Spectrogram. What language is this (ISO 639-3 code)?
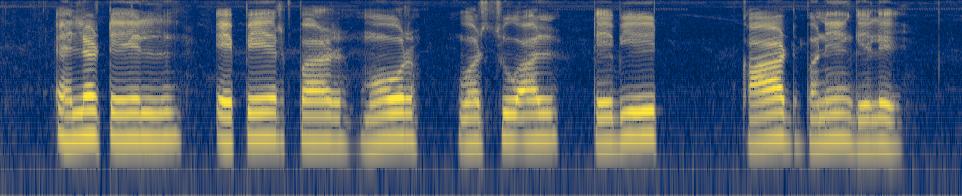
mag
